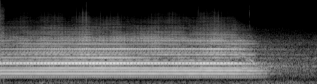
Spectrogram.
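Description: Next to a baseball park, a passing train's horn blows loud and sustained, then trails off toward the end over the low hum of the ballpark.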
